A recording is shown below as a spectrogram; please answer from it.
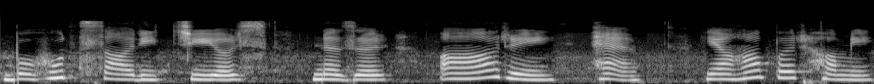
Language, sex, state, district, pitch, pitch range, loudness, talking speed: Hindi, male, Punjab, Fazilka, 235 Hz, 215-265 Hz, -12 LUFS, 70 wpm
